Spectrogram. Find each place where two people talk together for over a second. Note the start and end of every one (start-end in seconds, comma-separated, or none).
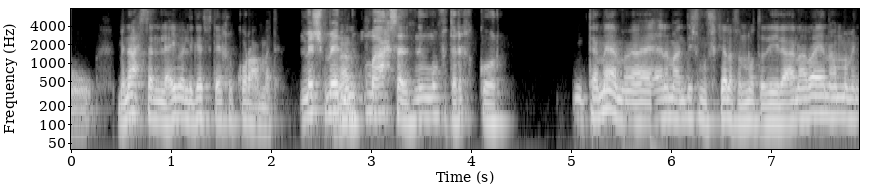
none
